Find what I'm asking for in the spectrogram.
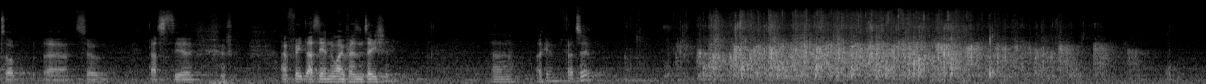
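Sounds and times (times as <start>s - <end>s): audience applauding: 6.6s - 11.6s.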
